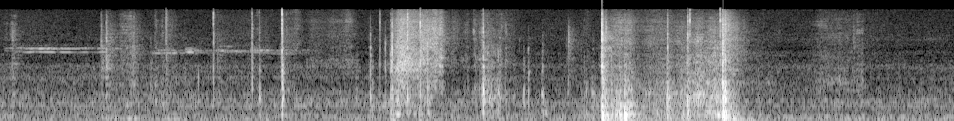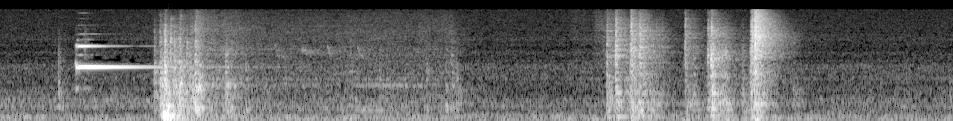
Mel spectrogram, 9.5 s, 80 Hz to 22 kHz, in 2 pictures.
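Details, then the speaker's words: Xbox 360 Slim Hitachi-LG DL10N DVD drive with camera on top; tray whirs shut, then repeated short clicks and bursts as it fails to read a disc, diagnosing a dead optical pickup laser needing replacement. "And I'll try and enhance the audio so you can hear that clicking sound, because that clicking sound is very, very important. It's a way you diagnose a dead optical pickup."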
